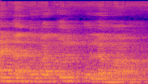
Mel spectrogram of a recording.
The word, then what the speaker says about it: ندوۃ العلماء: تو ندوۃ العلماء. یہ بھی اعراب آپ نے ٹھیک کرنا ہے، تلفظ ٹھیک کرنا ہے، ندوۃ العلماء.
